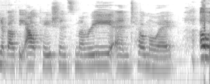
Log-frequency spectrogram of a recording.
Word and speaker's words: Tomoe: However, some doubts remain about the outpatients Marie and Tomoe. Oh, it's Tomoe, not Tomoko.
